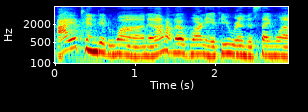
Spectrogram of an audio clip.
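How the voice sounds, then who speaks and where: With noticeable noise in the background, a woman's words echo audibly around the room. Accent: Southern US. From US South. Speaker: online marketing business owner. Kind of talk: casual chat. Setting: at a conference in Atlanta.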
